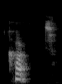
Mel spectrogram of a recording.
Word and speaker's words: cut: Si usted ve una palabra corta con u, normalmente va a ser a como cut.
